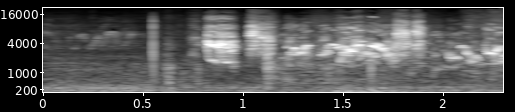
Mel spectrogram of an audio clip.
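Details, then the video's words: Australian budgies in a colony aviary, 12 July 2025: after a quiet start comes a loud squawky chirp, then a run of fast, bright warbled tweets and chatter. "Australian Budgie Chirping Sounds"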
